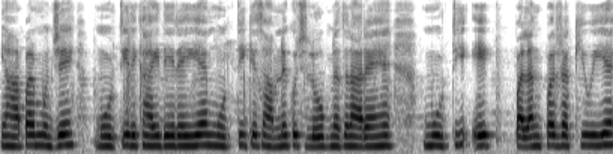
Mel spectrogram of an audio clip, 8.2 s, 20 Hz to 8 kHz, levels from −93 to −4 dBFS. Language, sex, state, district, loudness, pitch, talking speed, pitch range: Hindi, female, Chhattisgarh, Bastar, -14 LUFS, 195 Hz, 185 wpm, 190-205 Hz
